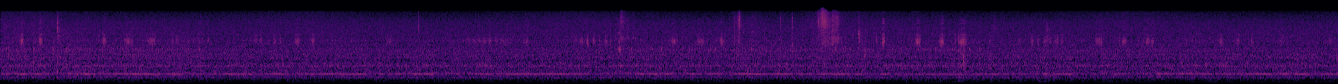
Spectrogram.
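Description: A brush taps and strokes softly on paper.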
